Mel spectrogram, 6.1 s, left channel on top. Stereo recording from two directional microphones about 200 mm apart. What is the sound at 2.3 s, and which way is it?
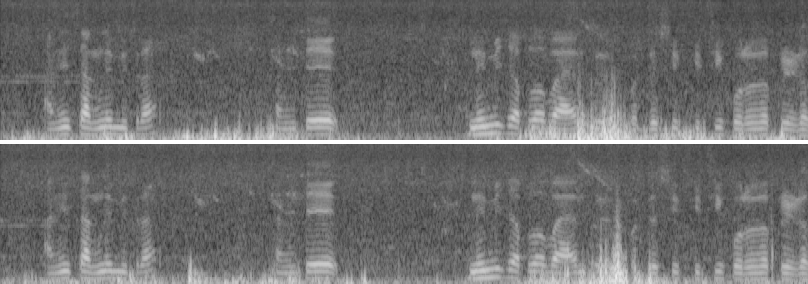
Speech, 15° right (ahead or behind).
